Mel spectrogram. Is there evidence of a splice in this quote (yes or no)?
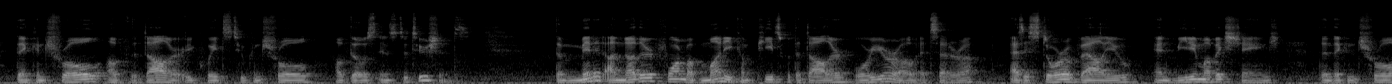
no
